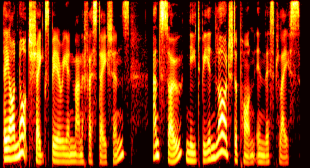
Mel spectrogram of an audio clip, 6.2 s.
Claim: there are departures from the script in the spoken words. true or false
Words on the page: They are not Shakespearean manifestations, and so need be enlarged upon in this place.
false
